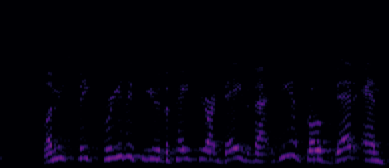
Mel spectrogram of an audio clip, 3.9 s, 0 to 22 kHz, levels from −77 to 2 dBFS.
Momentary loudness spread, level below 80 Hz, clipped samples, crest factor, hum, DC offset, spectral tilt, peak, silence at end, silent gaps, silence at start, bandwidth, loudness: 4 LU; under -90 dBFS; under 0.1%; 16 dB; none; under 0.1%; -3.5 dB/octave; -40 dBFS; 0 s; none; 0 s; 7.6 kHz; -56 LUFS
